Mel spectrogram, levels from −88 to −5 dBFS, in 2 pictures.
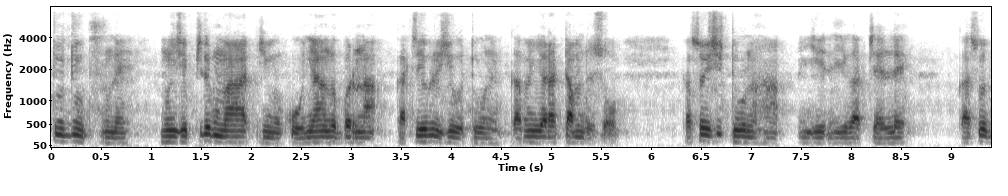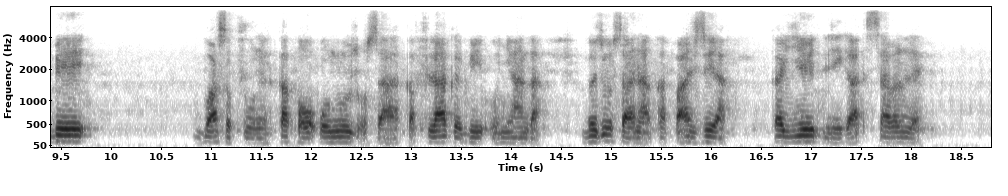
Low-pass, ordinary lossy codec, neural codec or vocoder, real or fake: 7.2 kHz; AAC, 48 kbps; codec, 16 kHz, 4 kbps, FreqCodec, smaller model; fake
